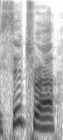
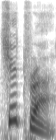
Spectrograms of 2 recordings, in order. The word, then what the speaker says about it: Citra: say her name right Sam calls his fiance Citra when her name should really sound like chitra which is how she pronounced it when she introduced herself he clearly doesn't know how the letter works and in the Indonesian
